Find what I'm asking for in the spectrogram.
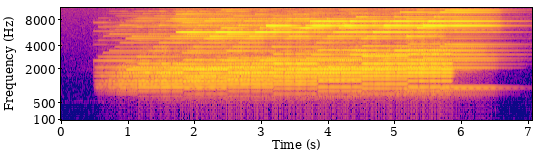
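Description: Ringtone from a MediaTek dual-SIM phone, a bright multi-tone electronic melody playing alone for about six seconds at steady moderate volume before fading out.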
